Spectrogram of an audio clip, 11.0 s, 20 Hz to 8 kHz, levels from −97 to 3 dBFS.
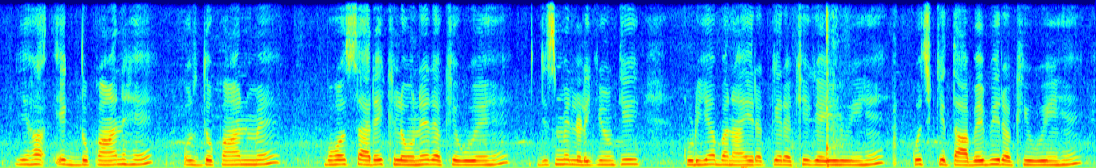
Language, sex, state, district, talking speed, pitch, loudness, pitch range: Hindi, female, Chhattisgarh, Rajnandgaon, 155 wpm, 210 Hz, -19 LUFS, 195-220 Hz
